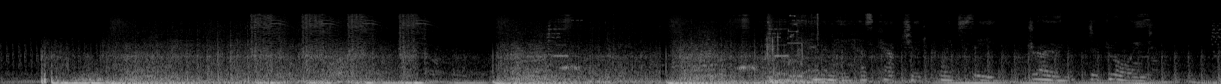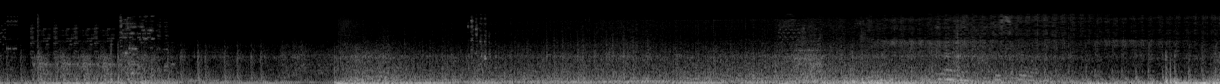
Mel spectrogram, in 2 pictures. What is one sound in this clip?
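A spacecraft engine hums with a low rumble.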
